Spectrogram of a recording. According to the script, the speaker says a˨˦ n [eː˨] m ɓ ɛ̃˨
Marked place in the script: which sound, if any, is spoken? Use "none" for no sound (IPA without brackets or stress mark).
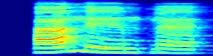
eː˨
